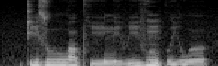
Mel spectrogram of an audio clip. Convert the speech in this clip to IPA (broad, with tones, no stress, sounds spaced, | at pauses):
kʼ i˦ z uː˦ w ɔ˦ pʰ iː˨ n i˨ β i˦ v ũ˦˨ kʷ iː˨ w ʊ˦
